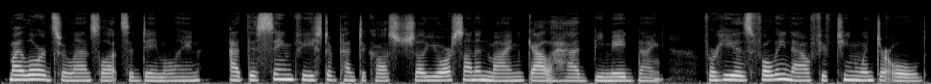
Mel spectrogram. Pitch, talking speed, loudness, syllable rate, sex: 190 Hz, 195 wpm, -18 LUFS, 4.8 syllables/s, female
